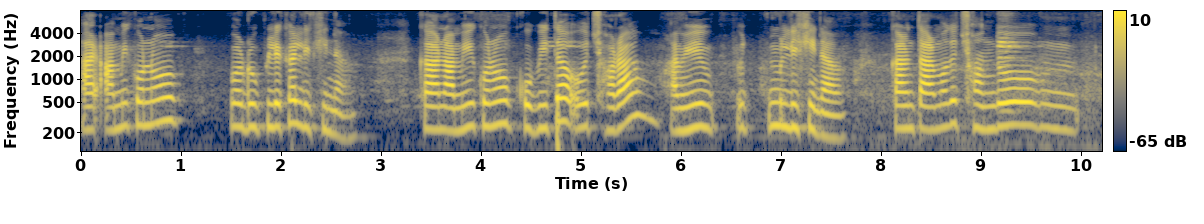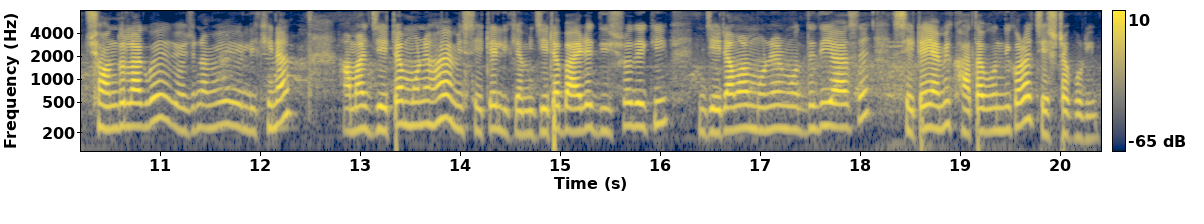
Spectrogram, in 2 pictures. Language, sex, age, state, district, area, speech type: Bengali, female, 18-30, West Bengal, Hooghly, urban, spontaneous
